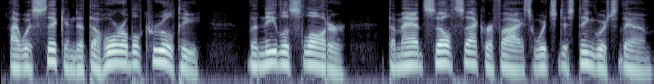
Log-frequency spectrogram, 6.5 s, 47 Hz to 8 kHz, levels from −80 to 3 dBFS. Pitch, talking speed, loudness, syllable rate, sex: 140 Hz, 155 wpm, -16 LUFS, 5.4 syllables/s, male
